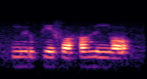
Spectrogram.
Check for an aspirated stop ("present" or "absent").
absent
